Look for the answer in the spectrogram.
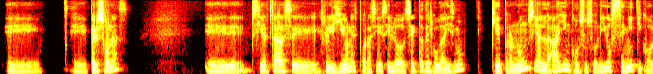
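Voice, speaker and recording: Mellow-voiced man teaching scripture. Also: mid-range voice, gravelly. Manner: explains patiently, with many fillers and rhetorical questions; refers to letters shown on screen. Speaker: bible teacher. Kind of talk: religious teaching.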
